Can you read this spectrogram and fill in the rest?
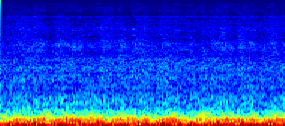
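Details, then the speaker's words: Petrol engine running off a newly installed gas tank and fuel lines, with oil pressure steady and temperature not overheating. A deep, steady idle rumble with even firing and no knocks or misses; sounds healthy. "Pretty good, oil pressure steady, temp not overheating,"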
